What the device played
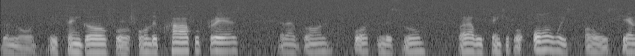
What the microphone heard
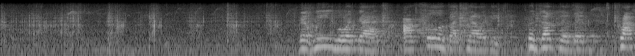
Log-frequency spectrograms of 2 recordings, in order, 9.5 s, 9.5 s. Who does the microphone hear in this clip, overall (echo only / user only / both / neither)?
user only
